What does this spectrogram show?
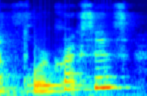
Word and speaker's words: Horcruxes: Horcruxes.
